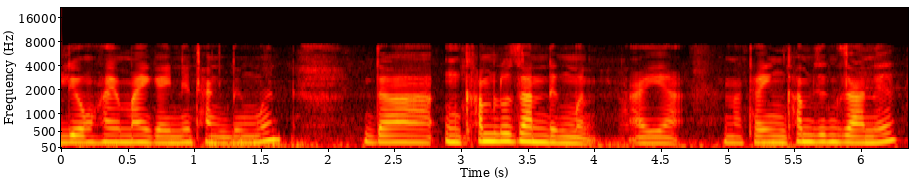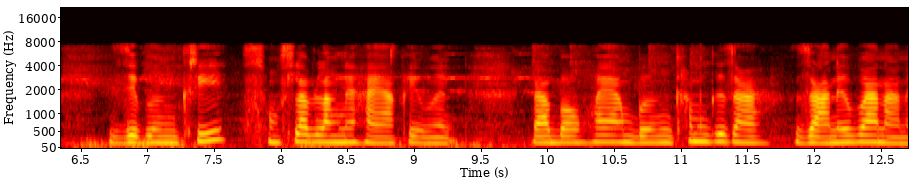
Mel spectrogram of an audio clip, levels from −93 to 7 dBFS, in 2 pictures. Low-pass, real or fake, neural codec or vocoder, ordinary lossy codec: 7.2 kHz; real; none; none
